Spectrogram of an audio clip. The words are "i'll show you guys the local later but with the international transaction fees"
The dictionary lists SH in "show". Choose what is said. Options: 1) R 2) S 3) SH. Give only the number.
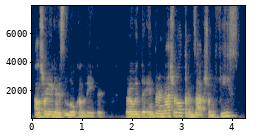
2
